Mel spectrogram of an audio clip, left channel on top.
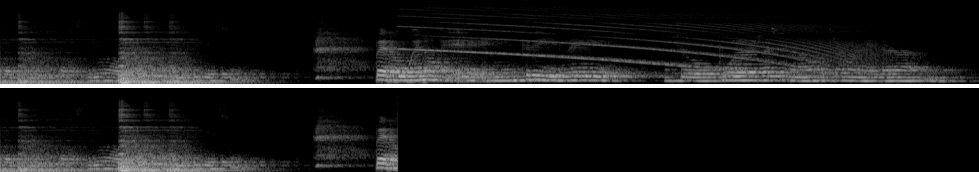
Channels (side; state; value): right; drops out; at 4.0 s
